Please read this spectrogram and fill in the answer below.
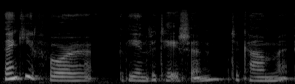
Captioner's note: speaking French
